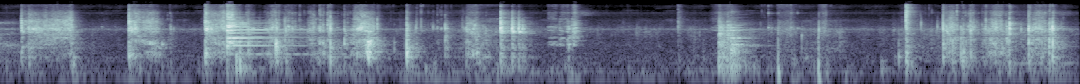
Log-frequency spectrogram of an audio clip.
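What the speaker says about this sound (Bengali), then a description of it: "একভাবে এই আমটা নাড়তে হবে, না নাড়লে তলায় লেগে যাবে।" A spoon scrapes and stirs thick palm fruit pulp with grated coconut in a cooking pot, producing irregular bursts of rasping, scraping strokes separated by short quiet pauses.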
